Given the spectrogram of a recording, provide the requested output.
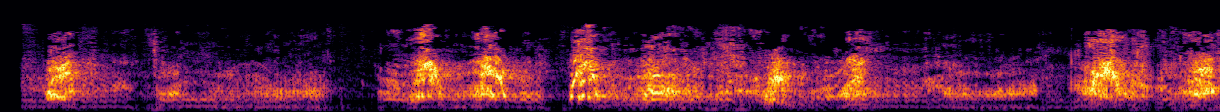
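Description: A dog snarls, a low rumbling growl broken by harsh, explosive bursts.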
